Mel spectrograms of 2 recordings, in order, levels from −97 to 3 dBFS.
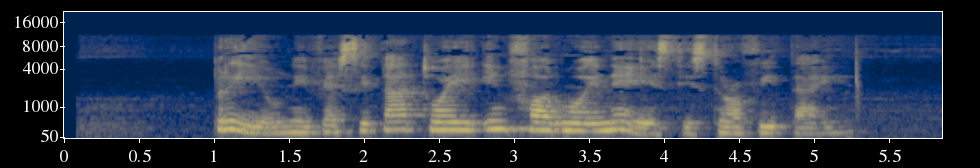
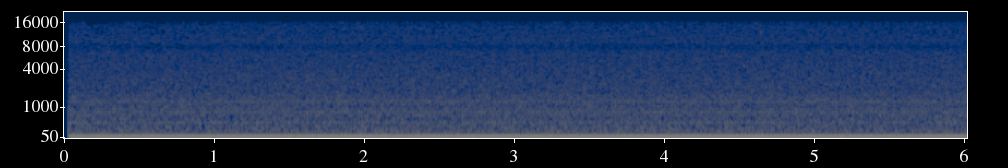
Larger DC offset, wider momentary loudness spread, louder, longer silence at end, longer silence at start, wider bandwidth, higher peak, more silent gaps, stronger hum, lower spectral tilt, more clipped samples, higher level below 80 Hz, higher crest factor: neither; first, 11 LU vs 1 LU; first, -25 LUFS vs -54 LUFS; first, 0.55 s vs 0 s; first, 1 s vs 0 s; second, 11.5 kHz vs 16.5 kHz; first, -6 dBFS vs -42 dBFS; neither; neither; about the same, -3.5 dB/octave vs -4.5 dB/octave; neither; second, -66 dBFS vs -52 dBFS; first, 20 dB vs 8 dB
